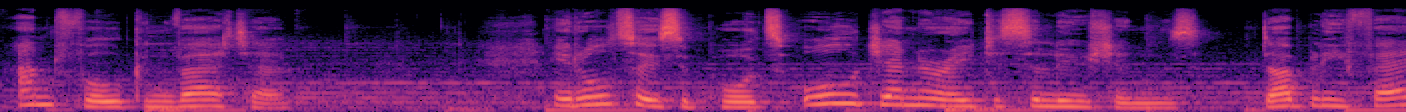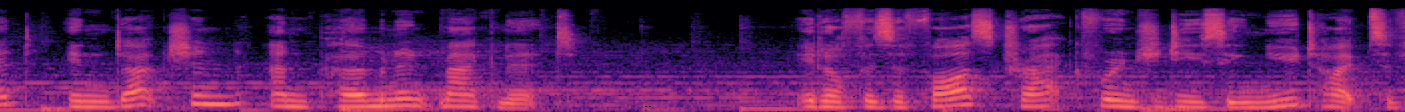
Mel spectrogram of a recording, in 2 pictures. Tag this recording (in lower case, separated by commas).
speech, music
